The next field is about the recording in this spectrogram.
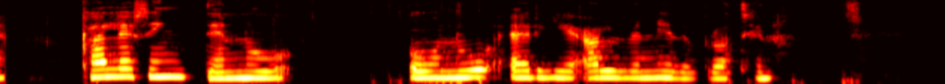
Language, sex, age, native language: Icelandic, female, 12, Icelandic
